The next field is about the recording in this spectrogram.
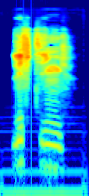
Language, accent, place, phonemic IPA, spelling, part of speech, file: French, France, Lyon, /lif.tiŋ/, lifting, noun, LL-Q150 (fra)-lifting.wav
- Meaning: facelift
